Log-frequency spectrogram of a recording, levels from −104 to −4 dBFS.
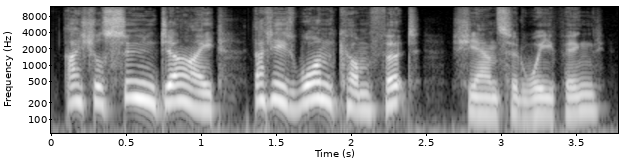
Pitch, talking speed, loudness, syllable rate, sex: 170 Hz, 175 wpm, -18 LUFS, 5.2 syllables/s, male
